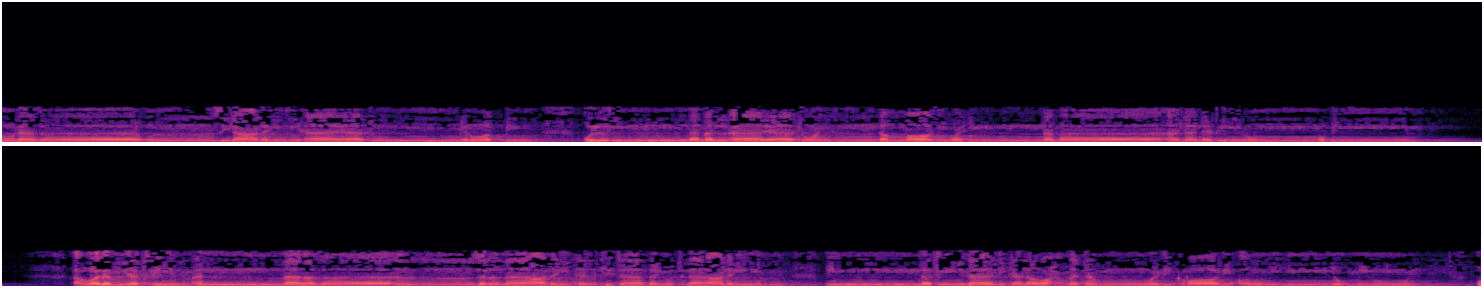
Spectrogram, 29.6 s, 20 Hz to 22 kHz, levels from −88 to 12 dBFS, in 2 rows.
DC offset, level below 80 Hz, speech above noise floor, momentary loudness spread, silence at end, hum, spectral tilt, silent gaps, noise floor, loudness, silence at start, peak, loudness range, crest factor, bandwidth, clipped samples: under 0.1%; -64 dBFS; 32 dB; 10 LU; 0 s; none; -10.5 dB/octave; none; -58 dBFS; -27 LUFS; 0 s; -8 dBFS; 4 LU; 20 dB; 5.8 kHz; under 0.1%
